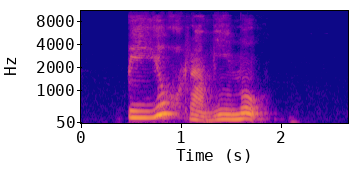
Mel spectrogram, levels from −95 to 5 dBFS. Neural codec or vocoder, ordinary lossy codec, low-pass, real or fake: none; Opus, 16 kbps; 9.9 kHz; real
